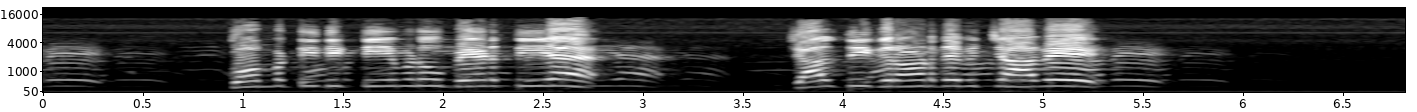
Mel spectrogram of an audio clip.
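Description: A man announces loudly over a loudspeaker.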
